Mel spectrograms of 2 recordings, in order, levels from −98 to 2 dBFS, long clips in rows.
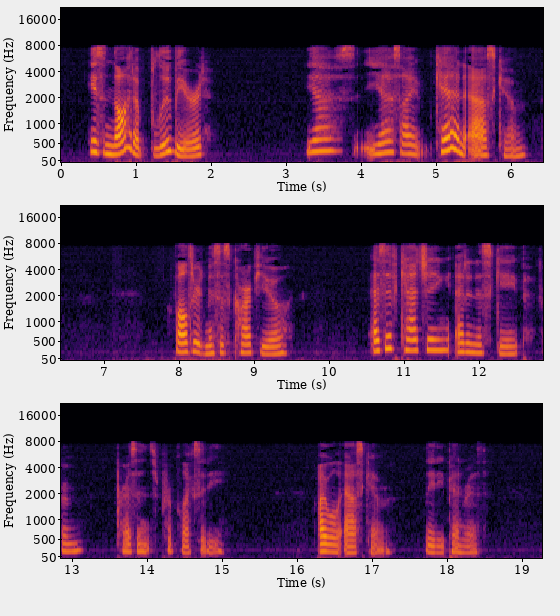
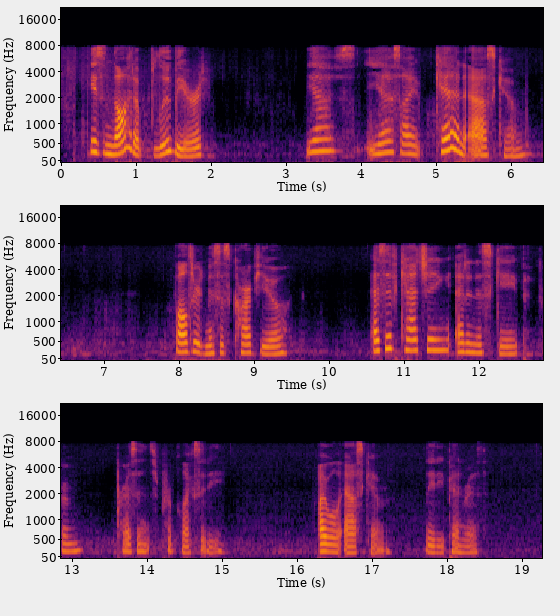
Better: first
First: none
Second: noise reduction (neural separator model SepFormer DNS4)

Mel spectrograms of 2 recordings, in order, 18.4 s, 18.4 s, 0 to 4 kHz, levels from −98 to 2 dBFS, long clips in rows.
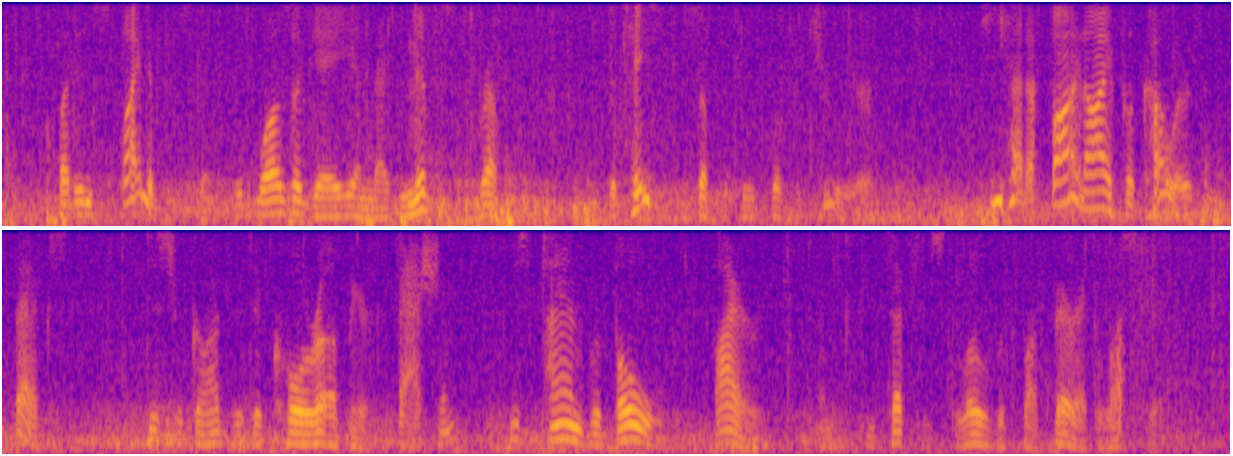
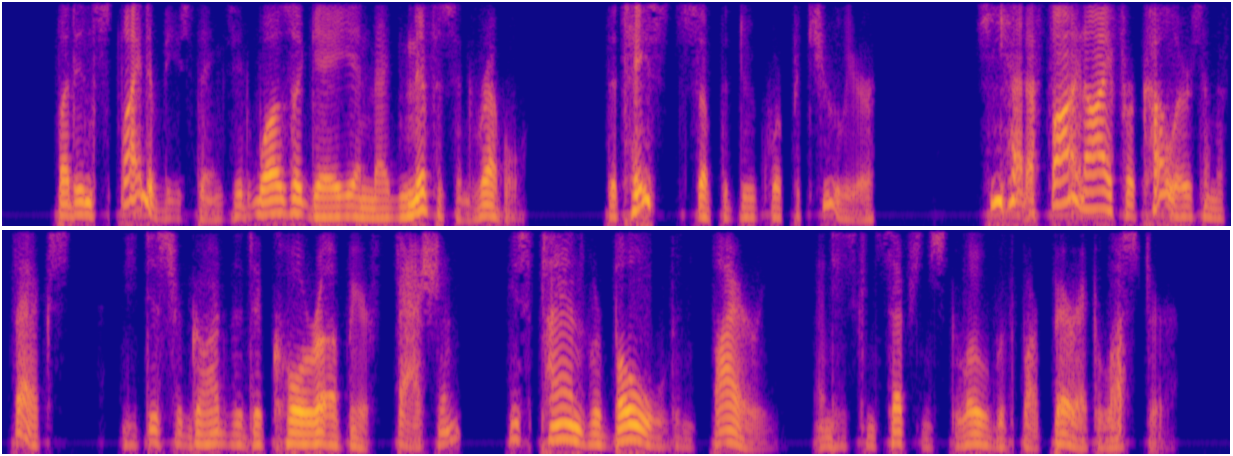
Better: second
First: background sound (Thunder / Rain); 7 dB below the speech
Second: none

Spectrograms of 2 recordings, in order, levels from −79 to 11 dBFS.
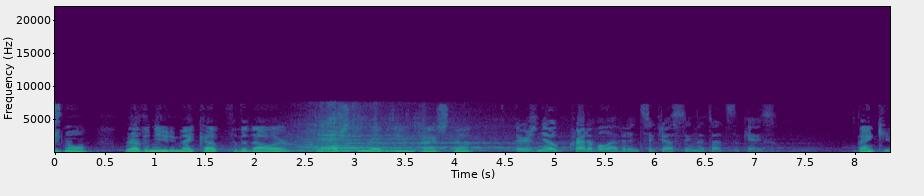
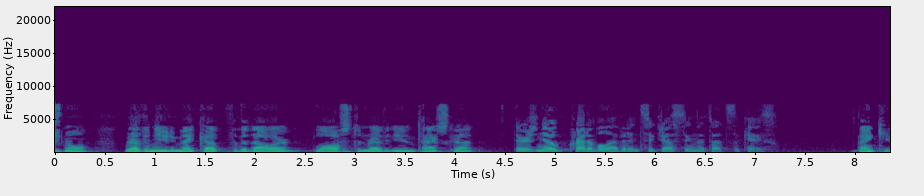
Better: second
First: background sound (Accelerating, revving, vroom); 11 dB below the speech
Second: none

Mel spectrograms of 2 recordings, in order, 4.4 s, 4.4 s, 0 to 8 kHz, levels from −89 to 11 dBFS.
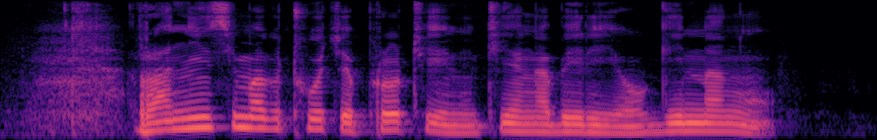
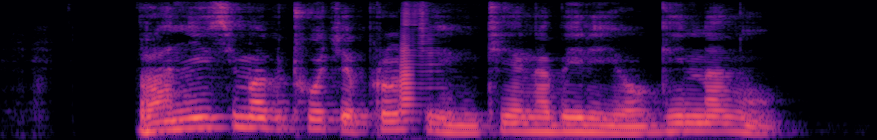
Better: first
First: none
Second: noise reduction (neural mask model DeepFilterNet 3)

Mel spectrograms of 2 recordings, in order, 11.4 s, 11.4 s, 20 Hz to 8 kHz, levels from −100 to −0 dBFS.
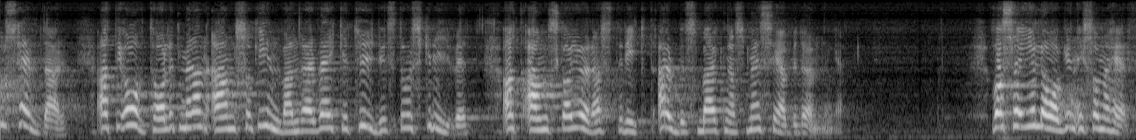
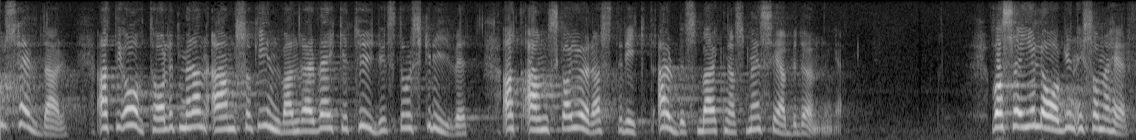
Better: second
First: room echo; dies away in 0.2 s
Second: none

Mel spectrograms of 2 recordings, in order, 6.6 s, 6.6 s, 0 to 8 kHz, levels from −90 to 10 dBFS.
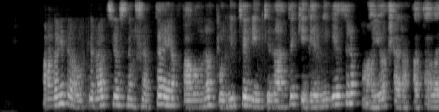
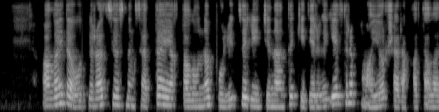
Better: second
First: noise reduction (neural mask model DeepFilterNet 3)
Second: none

